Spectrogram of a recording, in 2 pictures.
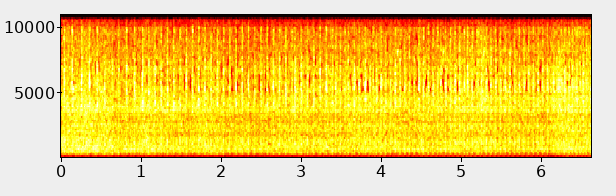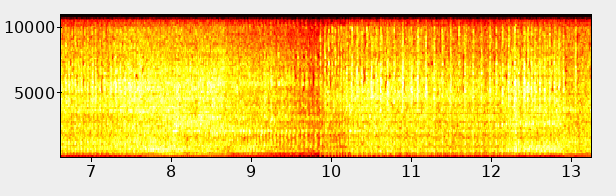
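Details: Lawn-Boy mower, previously unused about ten years, started manually with no primer after flooding on choke: a loud, raspy two-stroke roar that sags and dips in speed before recovering; runs but needs minor carburetor tweaking.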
